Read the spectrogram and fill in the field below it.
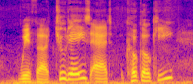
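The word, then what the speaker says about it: CocoCay: uh two days at coco key or coco k that's how they say it a day in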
